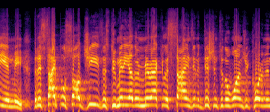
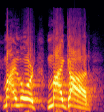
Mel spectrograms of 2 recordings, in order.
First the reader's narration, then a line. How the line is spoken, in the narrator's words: Thomas exclaimed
